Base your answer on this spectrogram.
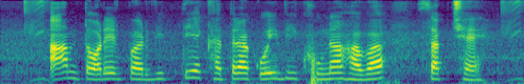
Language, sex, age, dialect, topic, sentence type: Magahi, male, 25-30, Northeastern/Surjapuri, banking, statement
